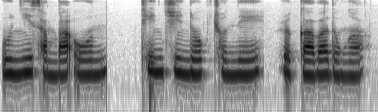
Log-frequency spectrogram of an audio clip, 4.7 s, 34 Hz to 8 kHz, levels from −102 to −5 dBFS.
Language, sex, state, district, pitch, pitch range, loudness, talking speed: Garo, female, Meghalaya, West Garo Hills, 220 Hz, 210-240 Hz, -19 LUFS, 90 wpm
